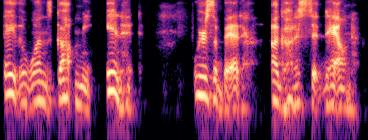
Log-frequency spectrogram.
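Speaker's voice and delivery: mumbled through a touch of sobbing; sobbing mumble. A narrator's reading. Beaten T J gropes for the bed, sobbing mumble. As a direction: mumble it, hurt and worn out. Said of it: "hardly sounding like T J, mumbled".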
